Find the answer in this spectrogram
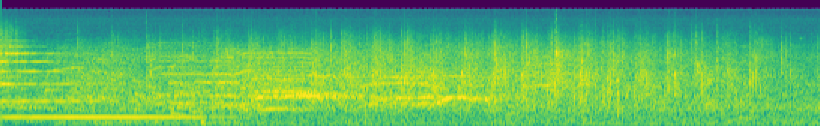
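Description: A wrestling ring bell, struck once, rings out and fades away over about the first three seconds; its tone signals the start of the match. Then comes crowd noise with shouts and yells from the audience.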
